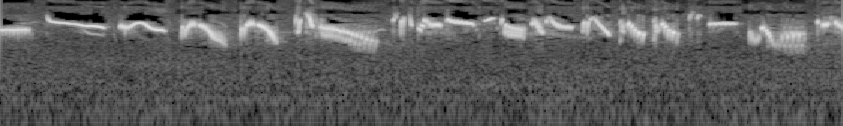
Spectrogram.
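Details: Continuous lark song: rapid high-pitched arched whistles and chirps strung together without pause, with a couple of short descending rasps, over a quiet background.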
